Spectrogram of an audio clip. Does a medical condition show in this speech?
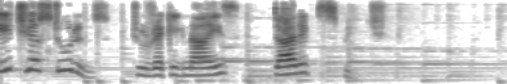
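No.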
